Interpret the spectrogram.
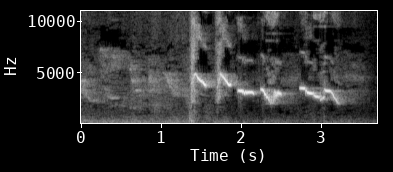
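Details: Magpie-robin singing as a prompt for another bird to sing. After a faint murmur, a sharp note leads into a fast series of clear descending whistles, about five strong phrases.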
